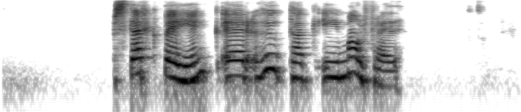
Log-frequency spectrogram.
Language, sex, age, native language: Icelandic, female, 40-49, Icelandic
